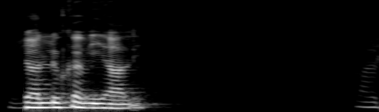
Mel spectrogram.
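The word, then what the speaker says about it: Vialli: John uh Vitali right say his name Vitali played for him but Jeanluca Viali not Vitali sorry Jean Luca Vali all right this 95 5 CDM Nemana VidC Long Ball Aerial.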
